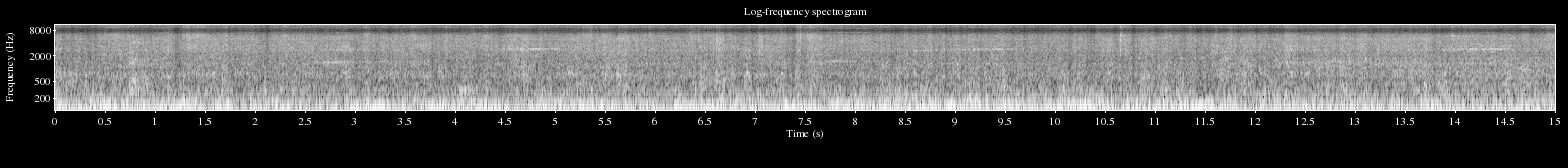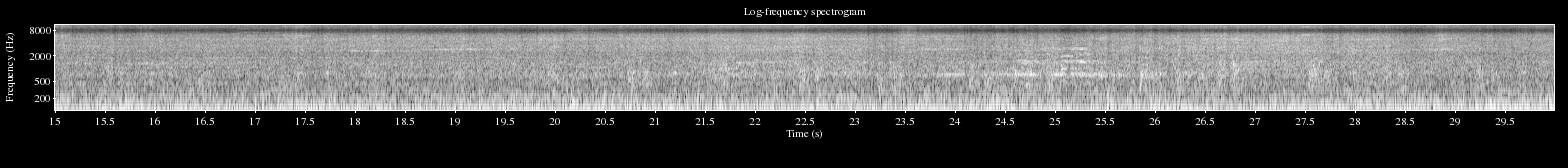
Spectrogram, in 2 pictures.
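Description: Kominato Railway diesel railcar running along the line at speed: a steady, loud rumble of wheels and engine, with wind rushing in through the open window and buffeting the microphone.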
